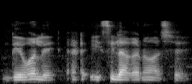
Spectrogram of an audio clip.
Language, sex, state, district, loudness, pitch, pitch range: Bengali, male, West Bengal, Alipurduar, -20 LUFS, 110 Hz, 110-115 Hz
